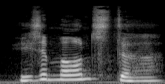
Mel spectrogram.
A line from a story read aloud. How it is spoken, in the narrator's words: cried the monster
